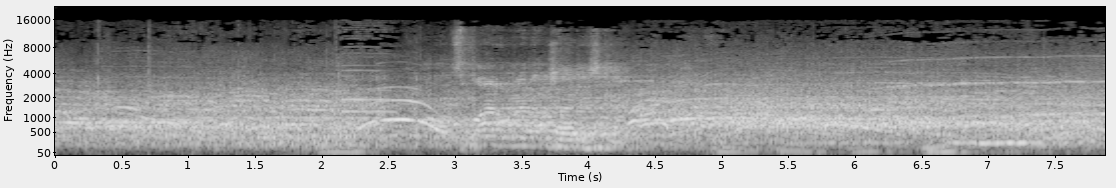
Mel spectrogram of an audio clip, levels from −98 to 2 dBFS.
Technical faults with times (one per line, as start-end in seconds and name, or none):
none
